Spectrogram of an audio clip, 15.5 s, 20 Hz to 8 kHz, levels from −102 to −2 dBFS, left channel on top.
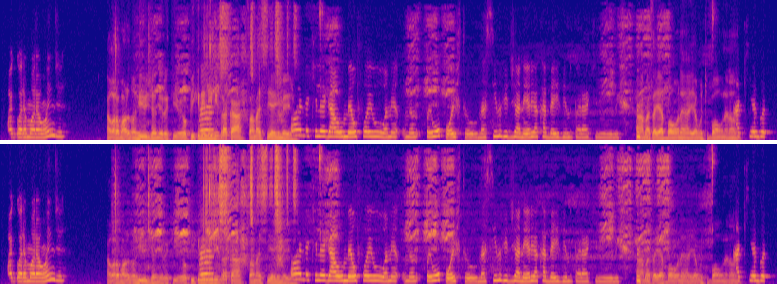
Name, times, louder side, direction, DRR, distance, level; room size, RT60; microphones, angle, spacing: voice 1, 0.2-1.3 4.0-4.4 5.8-13.0 14.7-15.3, right 1 dB, 10° right, 0.3 m, -33 dB
voice 2, 2.1-5.9 12.7-14.8, left 5 dB, 80° left, 0.5 m, -34 dB
sound 1, 2.2-2.4 2.7-6.0 6.4-6.8 8.1-9.1 9.9-10.0 12.0-13.5 14.2-14.3, right 11 dB, 85° right, 0.7 m, -39 dB
9.6 x 3.4 x 2.9 m
head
